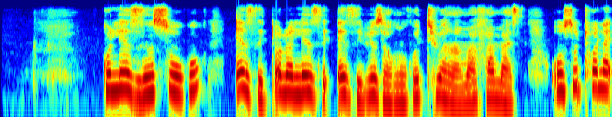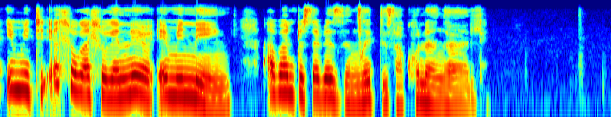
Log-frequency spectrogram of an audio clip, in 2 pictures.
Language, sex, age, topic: North Ndebele, female, 18-24, health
